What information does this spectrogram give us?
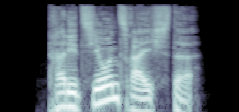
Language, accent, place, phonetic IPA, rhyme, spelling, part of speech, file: German, Germany, Berlin, [tʁadiˈt͡si̯oːnsˌʁaɪ̯çstə], -oːnsʁaɪ̯çstə, traditionsreichste, adjective, De-traditionsreichste.ogg
- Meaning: inflection of traditionsreich: 1. strong/mixed nominative/accusative feminine singular superlative degree 2. strong nominative/accusative plural superlative degree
